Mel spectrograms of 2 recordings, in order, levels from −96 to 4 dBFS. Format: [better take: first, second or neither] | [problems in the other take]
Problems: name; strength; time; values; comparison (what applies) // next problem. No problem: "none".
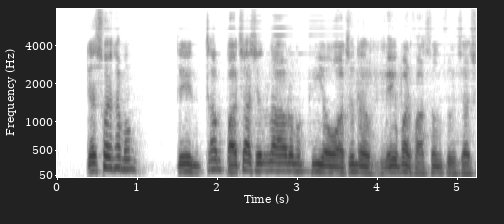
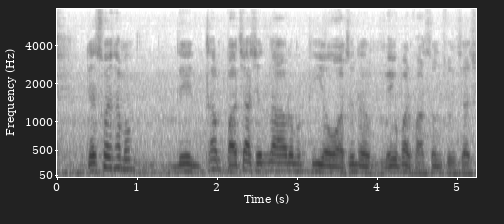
second | noise reduction (neural mask model DeepFilterNet 3)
